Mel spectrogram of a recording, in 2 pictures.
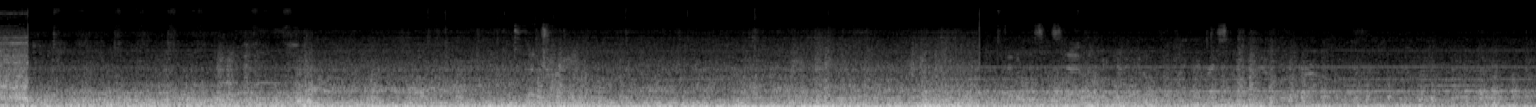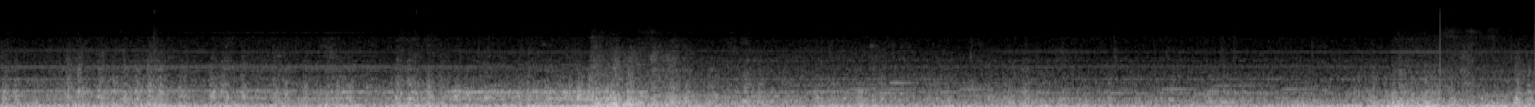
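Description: Electric commuter train running, heard from inside the carriage: a steady rumble of wheels on track, with a faint steady whine through the middle and a brief louder swell a little past two-thirds of the way in.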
